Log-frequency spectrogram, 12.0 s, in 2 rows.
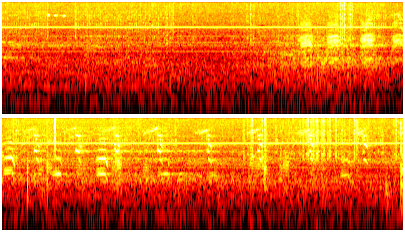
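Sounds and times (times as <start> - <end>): ravens calling: 4.2 - 11.7.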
